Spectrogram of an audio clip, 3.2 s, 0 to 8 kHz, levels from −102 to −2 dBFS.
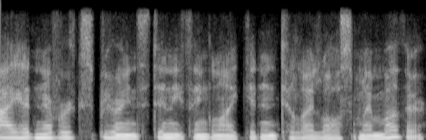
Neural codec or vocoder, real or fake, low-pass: none; real; 7.2 kHz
